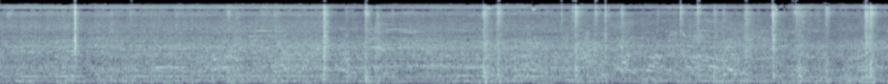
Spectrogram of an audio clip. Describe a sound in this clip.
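Clicks and crashes from the racing games ring out now and then.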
